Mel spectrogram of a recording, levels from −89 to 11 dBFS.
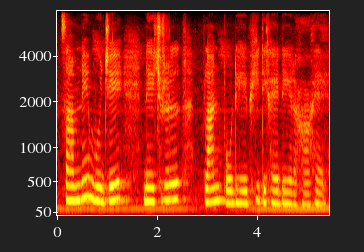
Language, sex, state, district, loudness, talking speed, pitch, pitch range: Hindi, female, Arunachal Pradesh, Longding, -16 LUFS, 110 wpm, 205 Hz, 180-220 Hz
